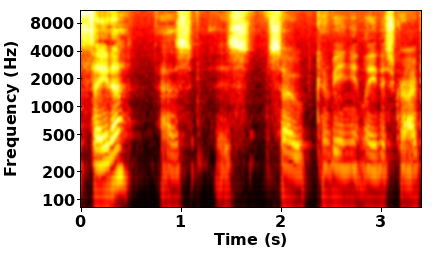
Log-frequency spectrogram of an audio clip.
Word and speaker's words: theta: the symbol just so happens to be but um and it's pronounced theta.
